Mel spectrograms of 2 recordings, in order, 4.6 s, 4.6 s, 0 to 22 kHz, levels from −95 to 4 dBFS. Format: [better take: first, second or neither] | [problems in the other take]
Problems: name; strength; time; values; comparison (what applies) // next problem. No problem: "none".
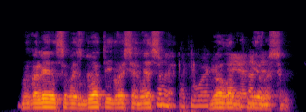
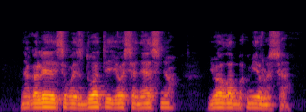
second | noise reduction (neural mask model Resemble Enhance denoiser)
